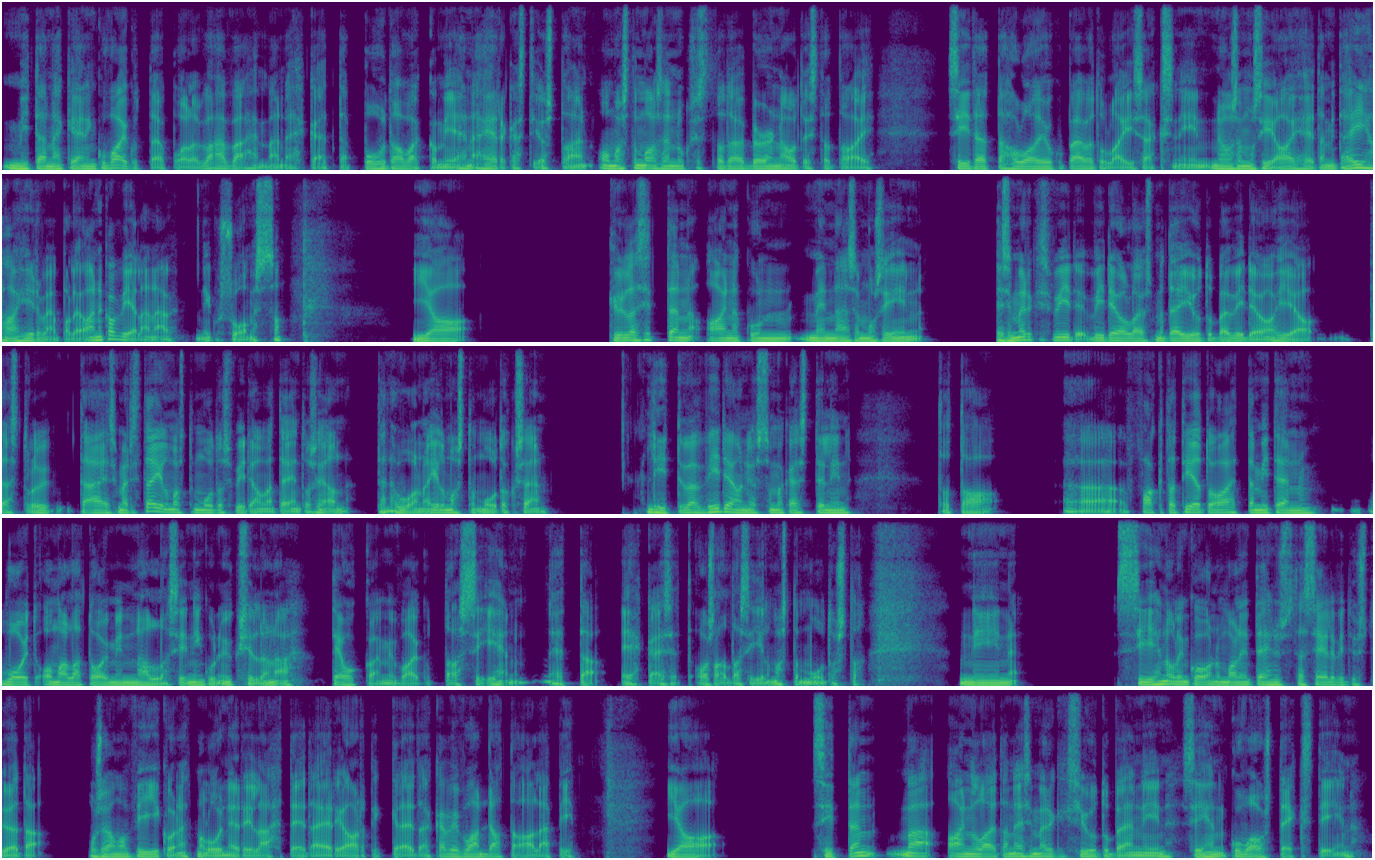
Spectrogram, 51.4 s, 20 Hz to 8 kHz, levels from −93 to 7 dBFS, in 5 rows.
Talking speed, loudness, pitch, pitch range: 140 wpm, -23 LUFS, 110 Hz, 105-120 Hz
